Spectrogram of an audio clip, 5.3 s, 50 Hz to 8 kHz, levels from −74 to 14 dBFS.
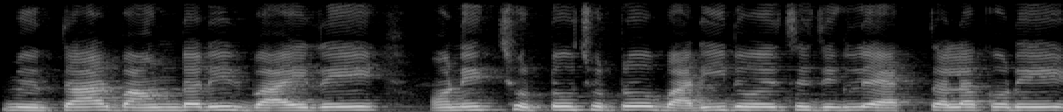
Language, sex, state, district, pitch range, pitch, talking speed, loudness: Bengali, female, West Bengal, Purulia, 210-230 Hz, 215 Hz, 145 wpm, -12 LUFS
